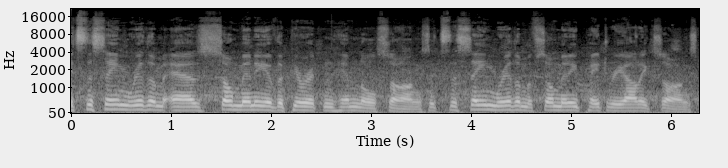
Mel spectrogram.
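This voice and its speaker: A man with a Midwestern accent, fairly high-pitched, at a moderate pace with lively intonation, over noticeable background noise. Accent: American Midwestern. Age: 60s. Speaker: poet and professor. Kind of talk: personal reflection on a poem; reading poetry aloud. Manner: hesitant, with frequent ums.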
